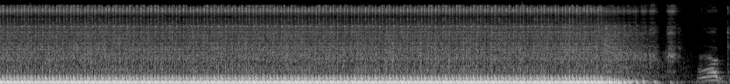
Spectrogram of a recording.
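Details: Fuel-injected, bone-stock motorcycle with about 637 miles, due its first 500-mile service, started after winter storage in spring; even, steady low thrum at idle with a regular firing beat, no ticking or misfires, then shut off; healthy normal idle.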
